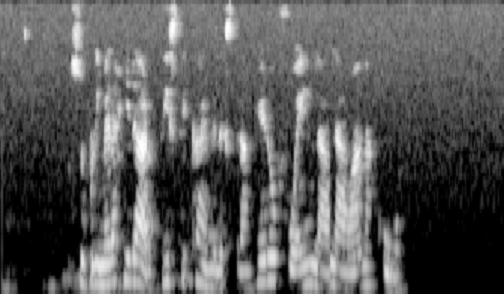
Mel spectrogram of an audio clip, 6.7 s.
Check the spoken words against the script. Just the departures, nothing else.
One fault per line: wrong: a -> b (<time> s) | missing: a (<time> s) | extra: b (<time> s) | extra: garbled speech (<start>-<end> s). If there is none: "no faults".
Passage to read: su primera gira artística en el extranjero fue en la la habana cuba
no faults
